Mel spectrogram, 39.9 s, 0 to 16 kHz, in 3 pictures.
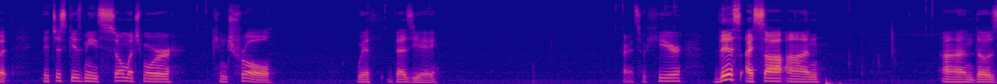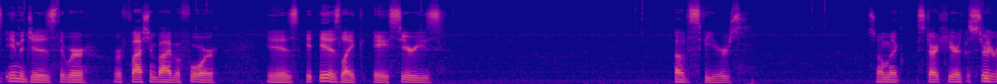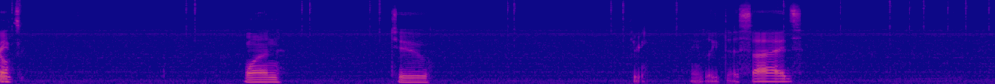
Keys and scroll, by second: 5.2 e, 7.4 l, 12.0 a, 21.8 l, 26.1 c, 35.9 e.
